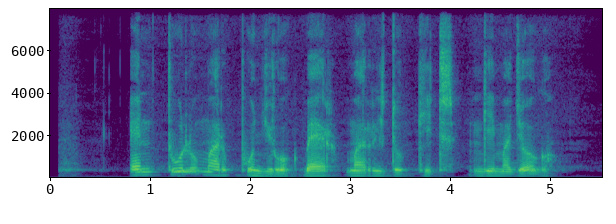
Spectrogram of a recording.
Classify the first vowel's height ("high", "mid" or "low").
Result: mid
